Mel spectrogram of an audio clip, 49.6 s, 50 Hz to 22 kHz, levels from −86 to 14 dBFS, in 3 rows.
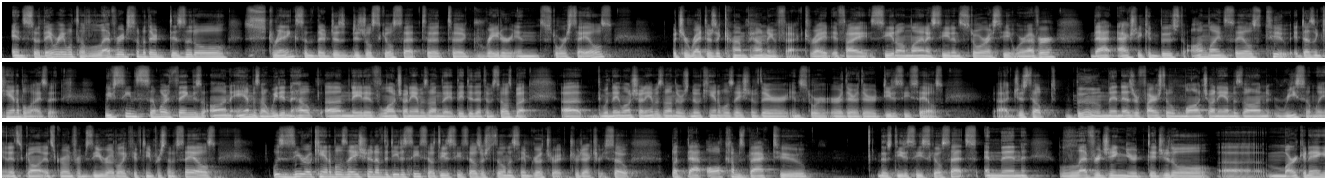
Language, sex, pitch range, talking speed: English, male, 105-130 Hz, 180 wpm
